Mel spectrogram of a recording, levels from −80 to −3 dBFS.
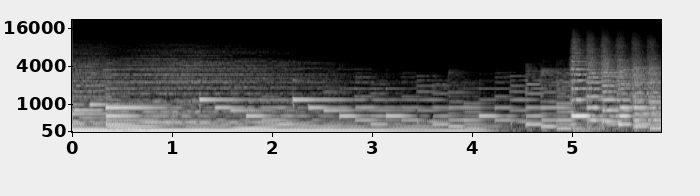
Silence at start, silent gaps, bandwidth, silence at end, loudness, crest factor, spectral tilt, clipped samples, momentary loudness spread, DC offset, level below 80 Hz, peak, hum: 0 s; none; 7.6 kHz; 0 s; -21 LUFS; 14 dB; -8 dB/octave; under 0.1%; 10 LU; under 0.1%; -22 dBFS; -4 dBFS; none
